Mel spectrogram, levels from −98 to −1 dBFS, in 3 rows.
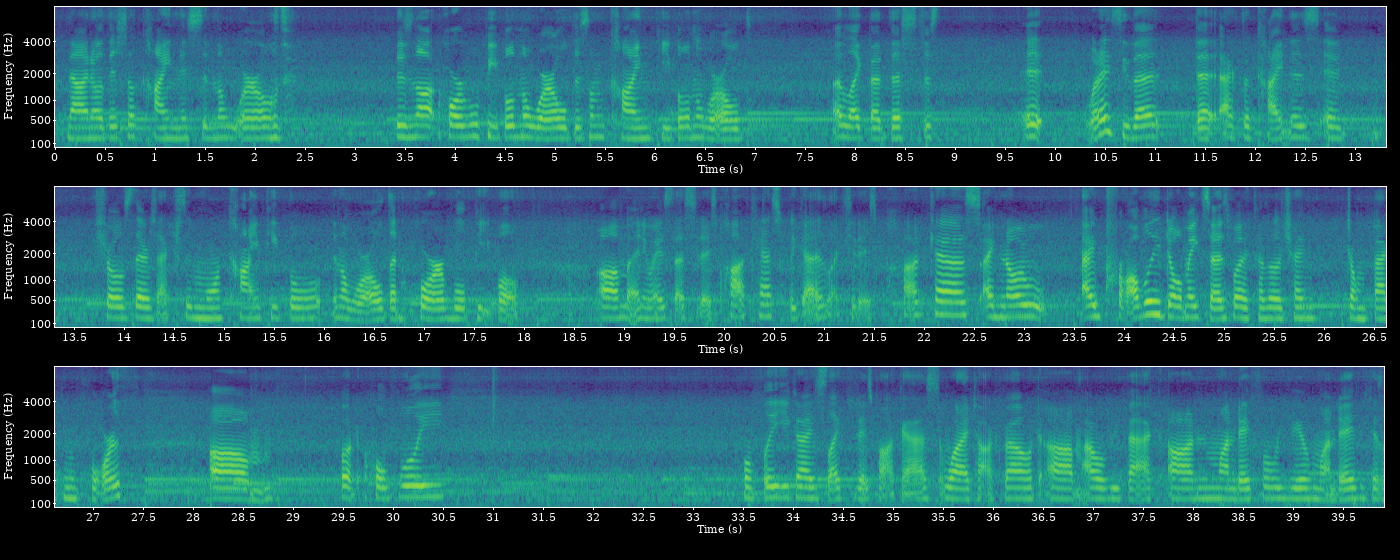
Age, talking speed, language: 20-39, 150 wpm, English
